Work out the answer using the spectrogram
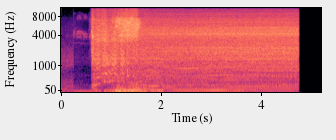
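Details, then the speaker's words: Car engine starting; catches, then a sharp high squeal for about half a second before settling into steady idle; belt slipping, possibly old belt, pulley misalignment or automatic tensioner, fixed by greasing the belt rib side. "hen start that's what we call high-pitched sound the most common problem is the belt the belt could be old belt or it could be the pulley misalignment"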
